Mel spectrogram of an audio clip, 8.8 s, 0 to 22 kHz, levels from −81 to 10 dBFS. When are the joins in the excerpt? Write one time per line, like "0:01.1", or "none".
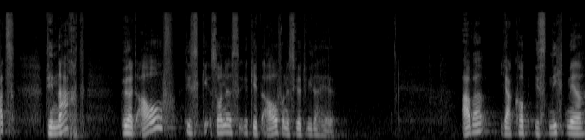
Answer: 0:02.8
